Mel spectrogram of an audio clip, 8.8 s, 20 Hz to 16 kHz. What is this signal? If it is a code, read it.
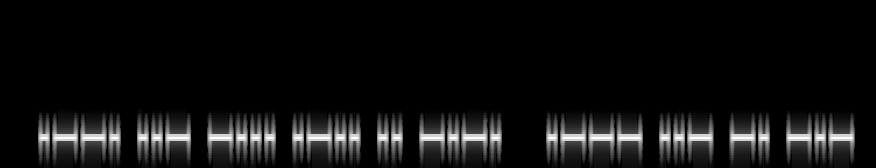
Morse code, heard as a keyed tone, about 17 wpm, 700 Hz. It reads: PUBLIC JUNK
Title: Pangram Challenge v2 - 17wpm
